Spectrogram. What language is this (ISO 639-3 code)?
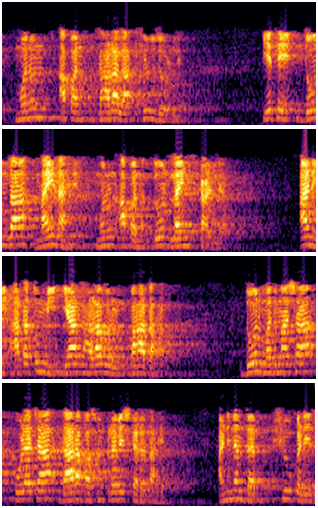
mar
